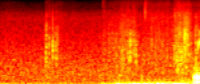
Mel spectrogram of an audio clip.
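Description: Quiet outdoor background noise, joined about halfway by a low rumble of wind on the microphone that grows louder.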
